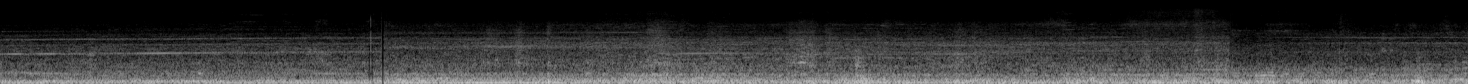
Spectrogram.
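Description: A train running: a steady low rumble with a faint high whine over it, the sound changing abruptly twice.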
